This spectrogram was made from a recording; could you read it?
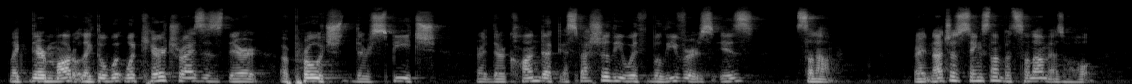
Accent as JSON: {"language": "English", "region": "Minnesota", "country": "United States", "said": "You know, I remember some years back in my home state of Minnesota"}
